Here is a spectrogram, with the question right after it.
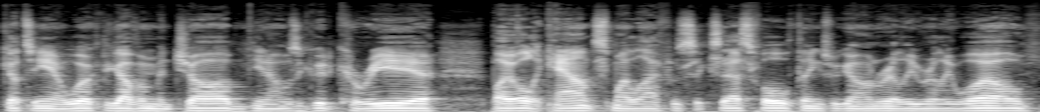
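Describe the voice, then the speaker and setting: A man talks very fast in an Australian accent, his pitch very deep and low. His intonation is monotone and flat, and the recording is very clean with a silent background. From South Australia. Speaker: pastor. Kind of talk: interview testimony. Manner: casual, with frequent fillers.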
